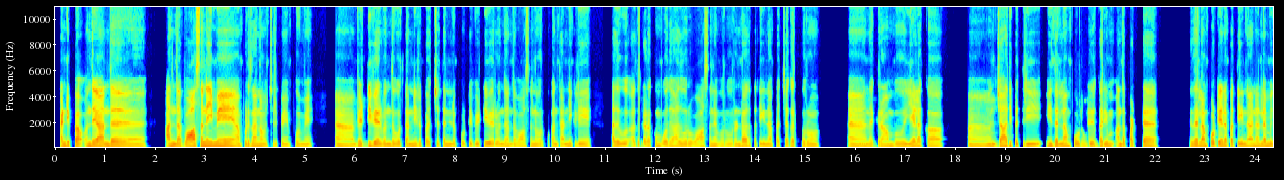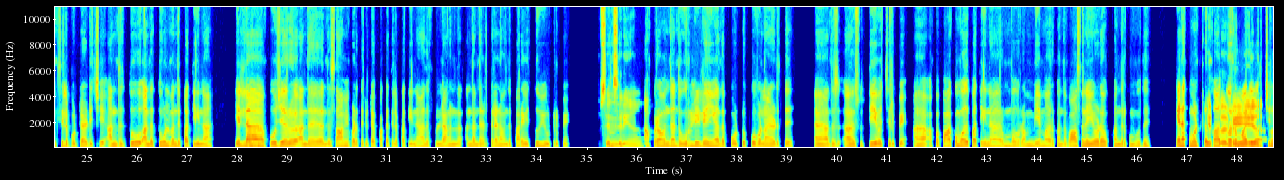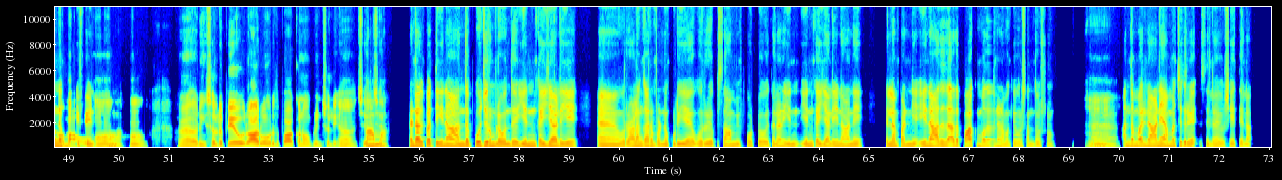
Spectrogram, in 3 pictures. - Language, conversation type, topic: Tamil, podcast, வீட்டில் உங்களுக்கு தனியாக இருக்க ஒரு இடம் உள்ளதா, அது உங்களுக்கு எவ்வளவு தேவை?
- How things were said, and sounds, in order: drawn out: "அந்த"; other noise; other background noise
